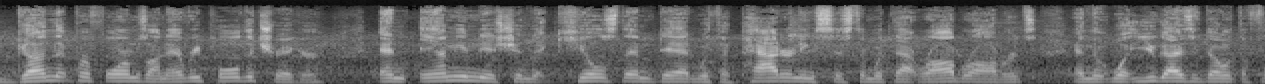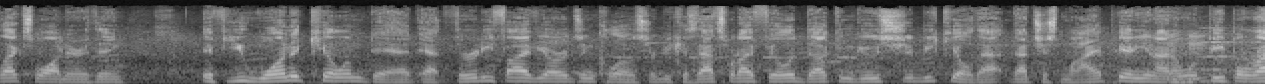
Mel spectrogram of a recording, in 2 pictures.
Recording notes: at the NWTF convention in Nashville, TN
